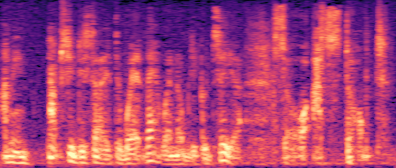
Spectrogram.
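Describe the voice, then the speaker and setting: A man's voice: low voice, sing-song, a little fast. An actor playing an anxious married man in a naturalistic radio drama, with a Northern English accent and a hesitant, defensive, pleading delivery. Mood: subdued, recounting. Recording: dull lo-fi audio, faint noise.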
